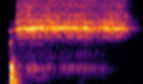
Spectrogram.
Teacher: Kemudian ada sifat tafasyi. Tafasyi menyebarnya angin di dalam mulut ketika mengucapkan huruf shin. Nah, jadi ketika kita khususnya ketika dalam keadaan sukun, shin itu akan tersebar suaranya di dalam mulut.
